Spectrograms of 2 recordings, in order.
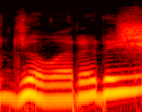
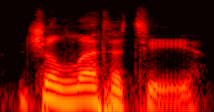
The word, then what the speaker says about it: gelidity: How do you spell gelatity? Sure thing. Yeah. The spelling of gelatity is Gelidity. Gelatity. Gelidity. Maybe I'm saying it badly. I have the pronunciation in front of me, so gelidity.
